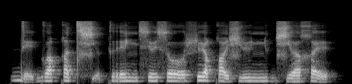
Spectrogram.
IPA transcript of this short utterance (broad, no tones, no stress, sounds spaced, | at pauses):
d ḛ ɡ o q e t ɕ ə̰ k r ɪː ɲ s y s oː ɬ y q o ɕ yː ɲ y ɡ ɕ əː χ ɪ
